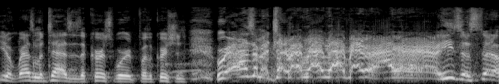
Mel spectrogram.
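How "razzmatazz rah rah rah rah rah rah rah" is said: high, barking, ranting yell. Retelling how a man came up and yelled in his face, imitating someone yelling. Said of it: "He starts like yelling in my face".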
